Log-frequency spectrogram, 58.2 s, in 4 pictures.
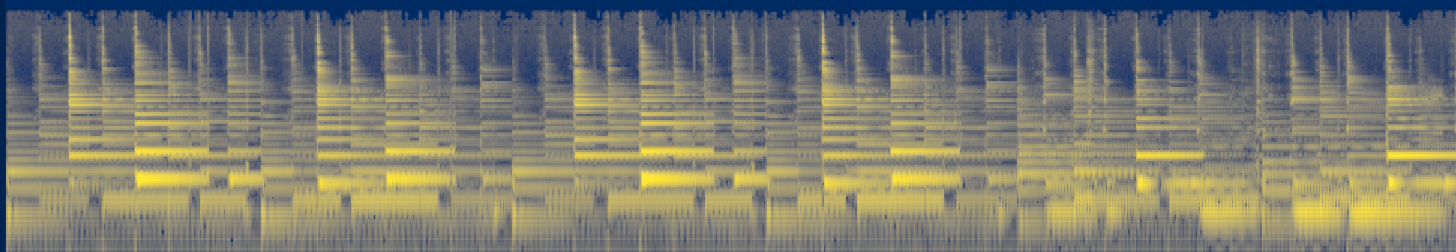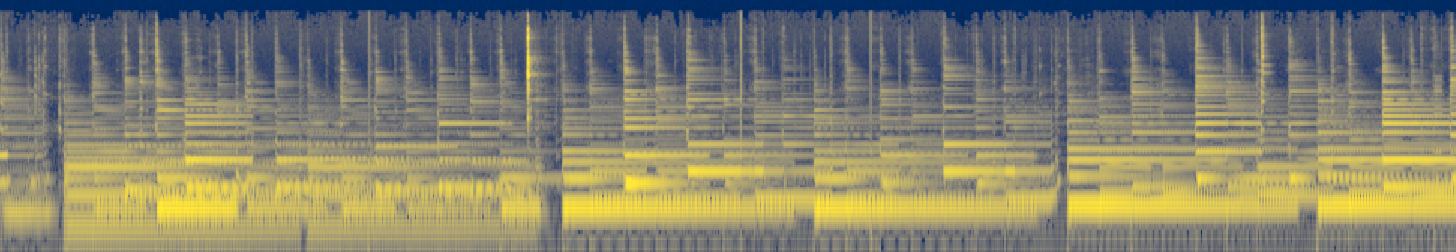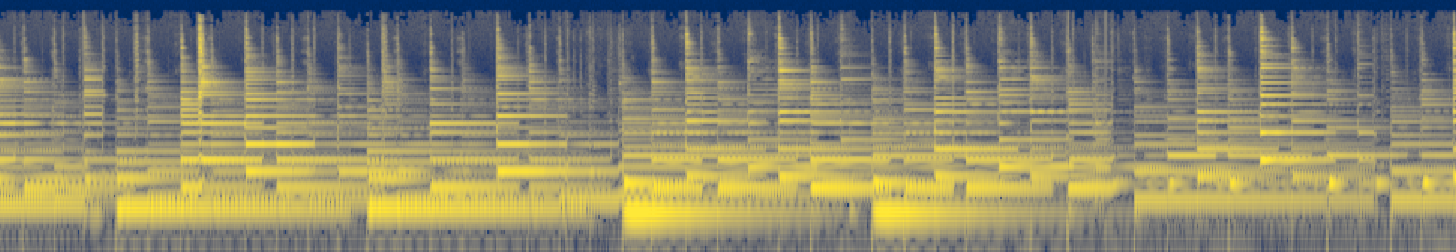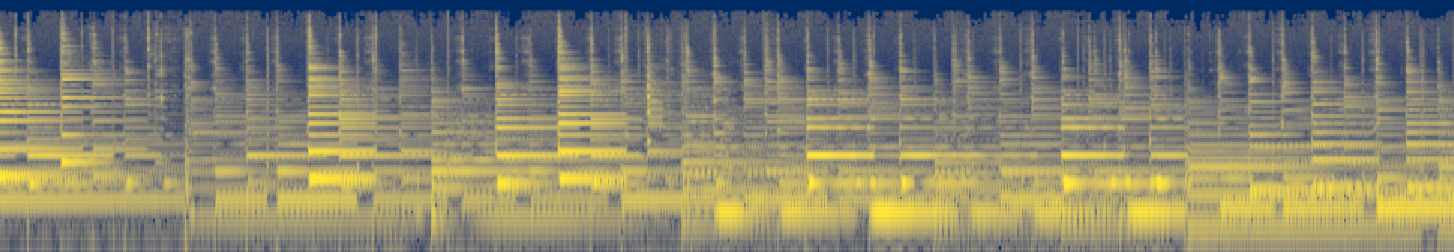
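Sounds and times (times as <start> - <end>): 
instrumental backing track without melody: 0.1 - 58.2.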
